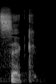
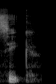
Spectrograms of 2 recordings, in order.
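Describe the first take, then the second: First: The vowel is short, like in 'sick'. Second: The vowel is long, like in 'seek'. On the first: This is not the usual way people say it. The speaker calls it wrong. "not Sikh" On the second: This is the usual way people say it. The speaker calls it right. "It's commonly pronounced Sikh"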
